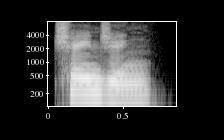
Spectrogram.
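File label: "changing", American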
